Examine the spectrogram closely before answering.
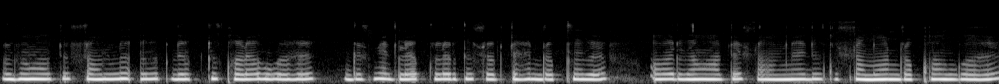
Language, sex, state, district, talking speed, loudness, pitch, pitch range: Hindi, female, Bihar, Sitamarhi, 155 wpm, -11 LUFS, 240 Hz, 235-245 Hz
